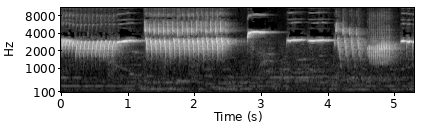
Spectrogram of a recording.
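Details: Belgian canary singing to arouse females for breeding: loud rolling trills in varied tours, short clear whistles, a sudden high rattle and a soft low burble between phrases.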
